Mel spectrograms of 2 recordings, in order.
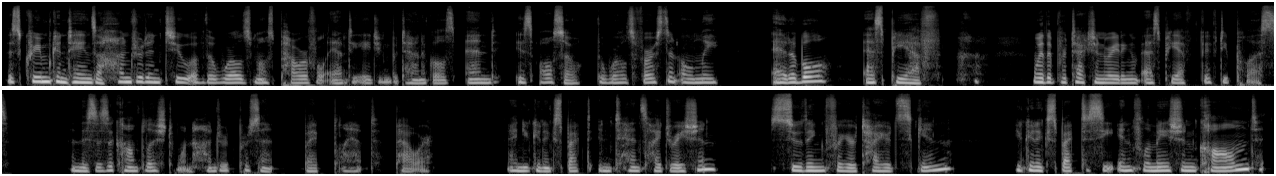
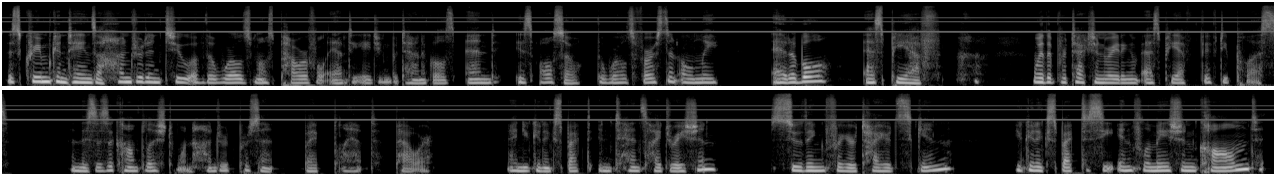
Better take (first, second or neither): first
